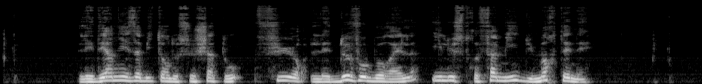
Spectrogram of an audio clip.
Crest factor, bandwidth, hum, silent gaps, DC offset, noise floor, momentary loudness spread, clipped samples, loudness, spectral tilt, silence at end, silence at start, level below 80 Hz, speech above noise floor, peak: 14 dB; 16 kHz; none; none; under 0.1%; -61 dBFS; 6 LU; under 0.1%; -15 LUFS; -8 dB/octave; 1.15 s; 0.8 s; -54 dBFS; 47 dB; -2 dBFS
